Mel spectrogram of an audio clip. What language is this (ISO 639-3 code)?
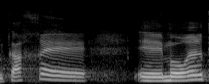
heb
